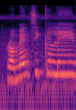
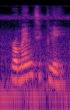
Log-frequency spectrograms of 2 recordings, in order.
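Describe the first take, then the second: First: The 'a' in the ending is clearly pronounced. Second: The 'a' in the ending is left silent. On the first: The speaker calls it wrong. "I'm not pronouncing that like romantically" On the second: The speaker calls it right. "Cut A off. So you must pronounce it like"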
